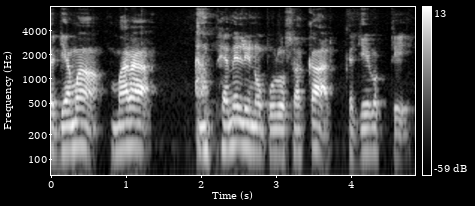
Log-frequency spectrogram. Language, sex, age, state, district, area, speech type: Gujarati, male, 60+, Gujarat, Morbi, rural, spontaneous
